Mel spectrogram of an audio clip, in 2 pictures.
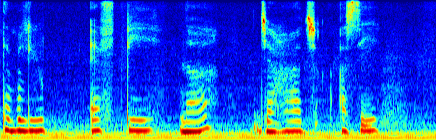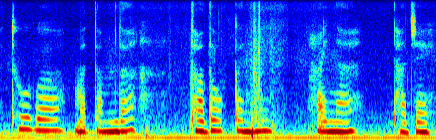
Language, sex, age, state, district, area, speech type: Manipuri, female, 30-45, Manipur, Kangpokpi, urban, read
